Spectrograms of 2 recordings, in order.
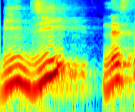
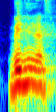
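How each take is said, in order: First: बीजीनेस said wrongly as bee-jee-ness, with the silent i voiced; बीजीनेस with every vowel sounded; wrong pronunciation. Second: बिजनेस said as biz-ness, the i silent; बिजनेस, correct, no middle i; correct pronunciation. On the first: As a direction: mispronounce बीजीनेस as three full syllables. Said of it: "बीजीनेस नहीं पढ़ते हैं". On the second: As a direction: say बिजनेस in two syllables. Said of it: "बिजनेस पढ़ते हैं". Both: Shown as a demonstration.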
